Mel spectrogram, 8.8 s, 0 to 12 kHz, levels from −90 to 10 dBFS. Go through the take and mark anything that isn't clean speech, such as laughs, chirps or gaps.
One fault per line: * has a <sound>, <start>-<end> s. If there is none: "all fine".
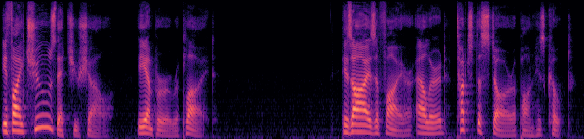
all fine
